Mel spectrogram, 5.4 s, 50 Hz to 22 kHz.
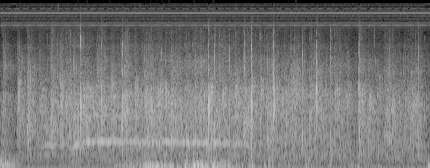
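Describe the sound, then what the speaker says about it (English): Sustained applause from a crowd at the IDAN 2025 closing session, dense clapping filling the whole stretch with a faint tone briefly audible beneath it. "One more hand of applause for all of them."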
